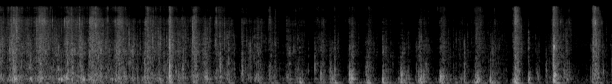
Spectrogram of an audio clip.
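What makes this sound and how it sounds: A large plastic drink bottle, partly full of liquid, is held in the fingers while its hollow plastic body is squeezed, crinkled and shaken. A dense, bright crinkling fills the first half, then breaks into sharper, separate crackles and pops that end quickly with no ring.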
